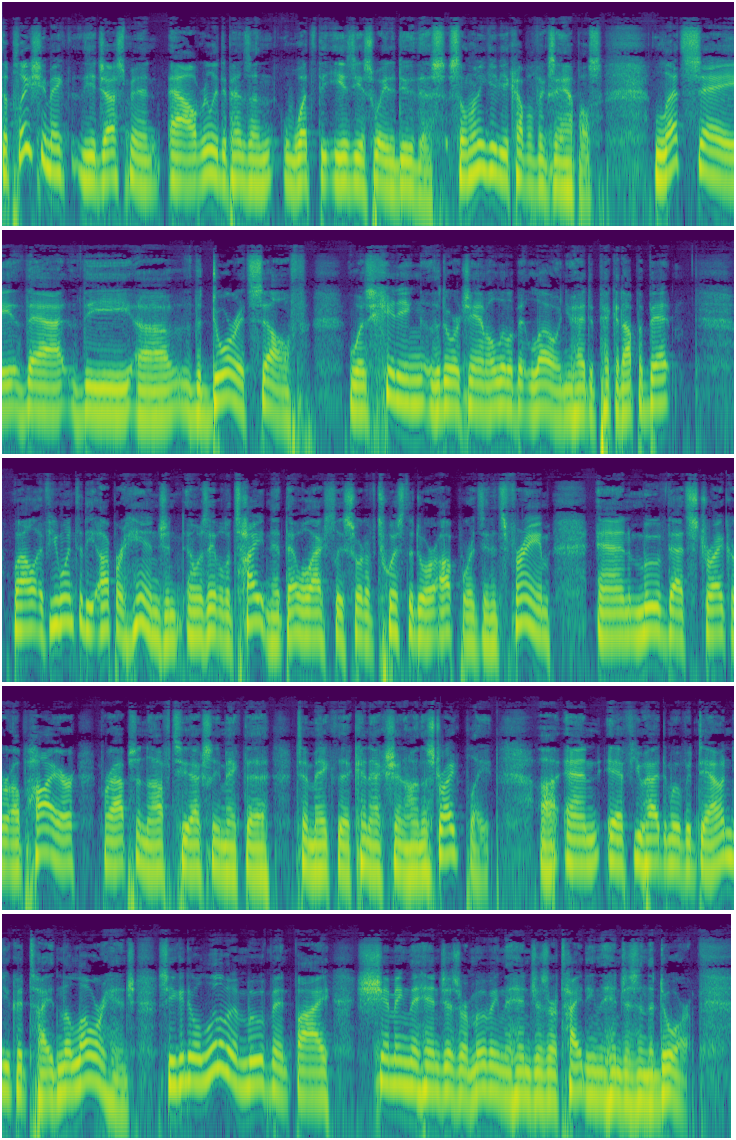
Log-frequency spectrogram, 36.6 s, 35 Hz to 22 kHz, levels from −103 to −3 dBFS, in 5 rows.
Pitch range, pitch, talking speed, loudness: 115-145 Hz, 130 Hz, 225 wpm, -18 LUFS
